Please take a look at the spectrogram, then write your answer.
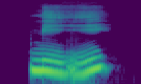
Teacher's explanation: the word me is said with a rising tone but m is a low class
